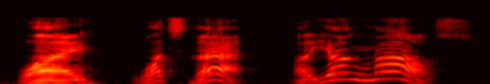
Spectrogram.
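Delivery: loud surprised exclamation, slowing on the end; surprised Santa. Acted. Santa finds a mouse in his sack, loud and surprised. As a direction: gasp it out, finding a stowaway.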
